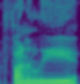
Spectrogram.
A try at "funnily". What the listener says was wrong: Funnily, it sounds like you're saying funneler.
